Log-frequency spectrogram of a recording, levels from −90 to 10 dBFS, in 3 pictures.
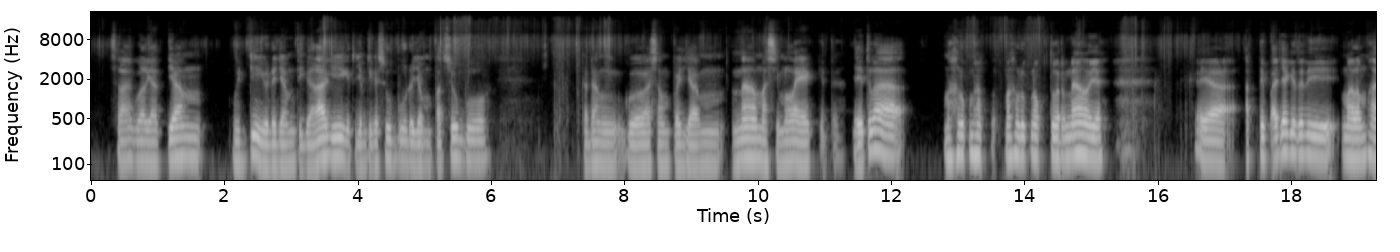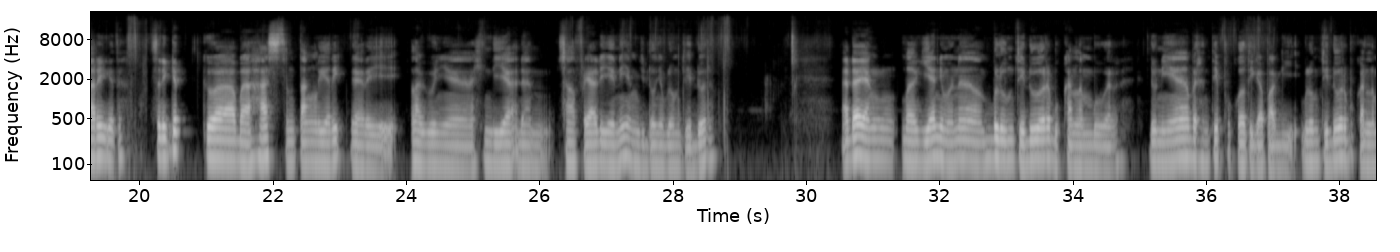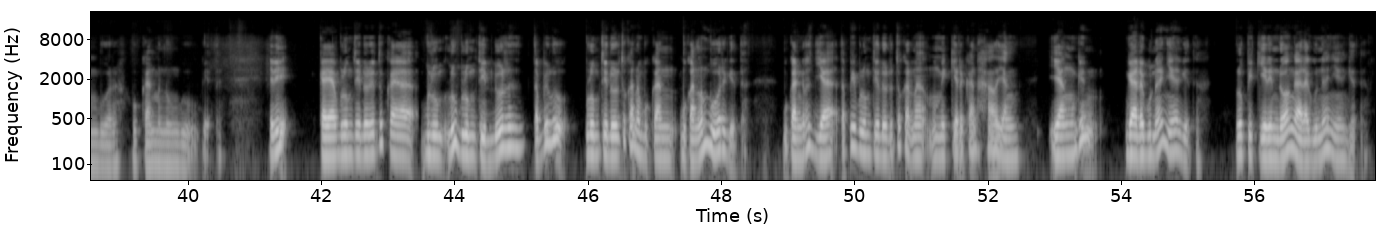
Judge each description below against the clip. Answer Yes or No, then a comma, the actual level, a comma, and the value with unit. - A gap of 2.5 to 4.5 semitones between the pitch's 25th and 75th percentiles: Yes, average, 3.8 semitones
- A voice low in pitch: Yes, low, 120 Hz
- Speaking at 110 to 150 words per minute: Yes, average, 120 wpm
